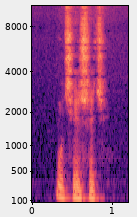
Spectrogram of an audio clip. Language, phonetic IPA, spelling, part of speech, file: Polish, [uˈt͡ɕiʃɨt͡ɕ], uciszyć, verb, LL-Q809 (pol)-uciszyć.wav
